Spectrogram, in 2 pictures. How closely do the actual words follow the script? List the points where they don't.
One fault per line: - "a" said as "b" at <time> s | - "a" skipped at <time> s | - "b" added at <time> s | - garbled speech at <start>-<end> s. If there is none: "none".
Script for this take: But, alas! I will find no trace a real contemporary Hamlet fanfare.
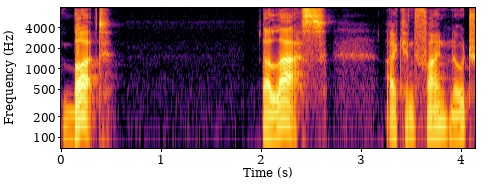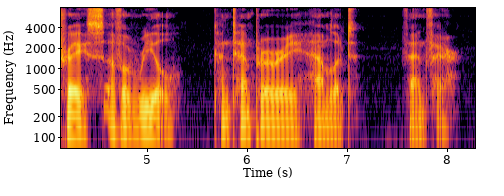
- "will" said as "can" at 3.3 s
- "of" added at 4.6 s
